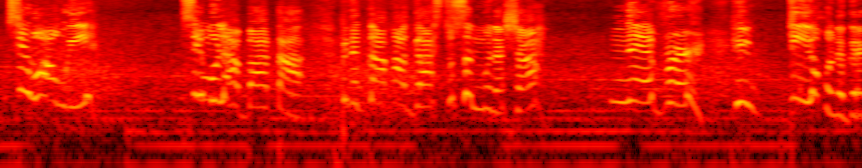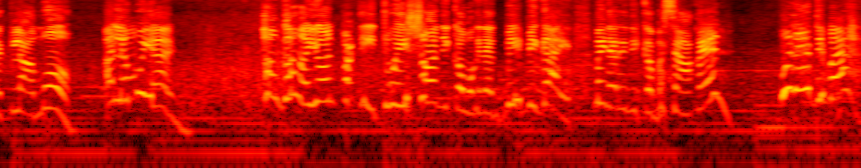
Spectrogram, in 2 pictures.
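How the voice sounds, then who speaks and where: Very high-pitched, defiant scolding Filipino wife. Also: female voice, expressive, moderate pace. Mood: furious, bitter. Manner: confrontational, sarcastic, scolding. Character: defiant, resentful gambling wife of an overseas worker. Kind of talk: Filipino radio drama acting.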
